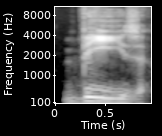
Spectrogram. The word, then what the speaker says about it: these: The S in these words pronounced as Z sound. Those, these.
